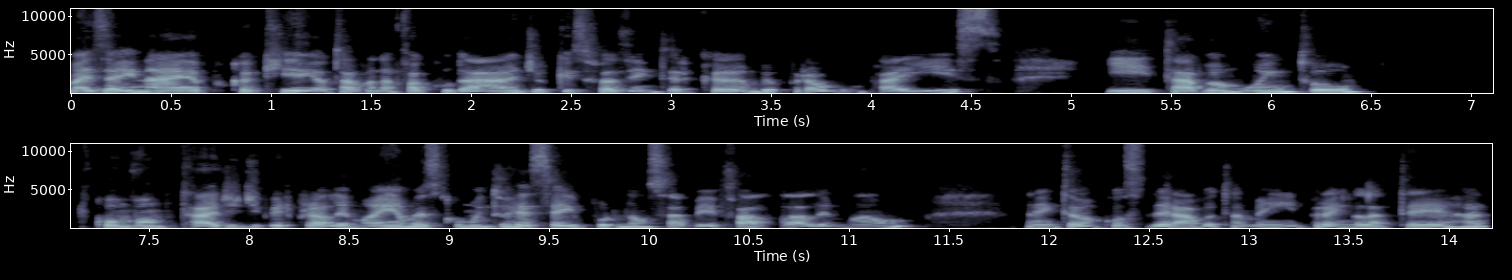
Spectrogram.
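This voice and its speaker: In a plain, everyday voice, a woman talks at a moderate pace with medium pitch and fairly even intonation against a quiet background. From southern Brazil, Florianópolis. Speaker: psychologist. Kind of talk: casual interview chat.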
